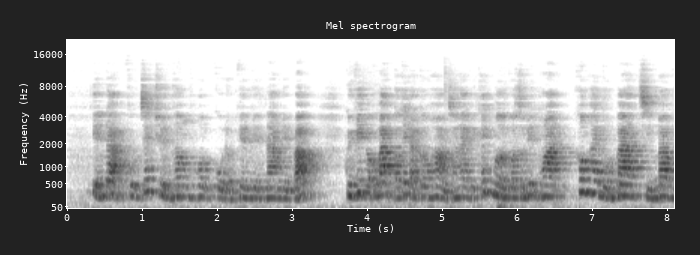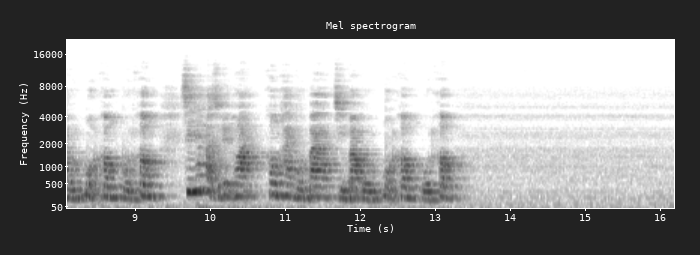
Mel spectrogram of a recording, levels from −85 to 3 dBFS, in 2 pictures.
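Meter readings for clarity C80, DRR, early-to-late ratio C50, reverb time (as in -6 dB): 6.5 dB, -8.0 dB, 2.5 dB, 0.60 s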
